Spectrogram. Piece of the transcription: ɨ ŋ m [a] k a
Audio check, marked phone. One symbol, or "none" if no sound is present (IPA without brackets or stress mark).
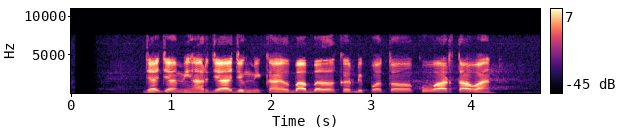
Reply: i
